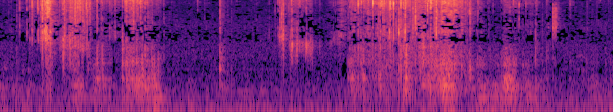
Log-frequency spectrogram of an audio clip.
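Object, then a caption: Thin rolled soap curls. Fingers with red nails squeeze and crumble thin, rolled blue and orange dry soap curls, making dry, crisp crunching and crinkling. The bursts of brittle, high-pitched crackle come in several clusters separated by short pauses.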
